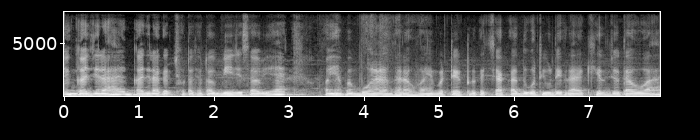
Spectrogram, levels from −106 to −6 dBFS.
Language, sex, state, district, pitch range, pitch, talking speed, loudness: Hindi, male, Punjab, Fazilka, 125-130 Hz, 125 Hz, 235 wpm, -16 LUFS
